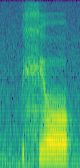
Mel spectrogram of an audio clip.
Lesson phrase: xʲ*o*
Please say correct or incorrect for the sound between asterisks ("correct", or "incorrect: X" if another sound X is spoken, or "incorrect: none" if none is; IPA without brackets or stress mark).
correct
